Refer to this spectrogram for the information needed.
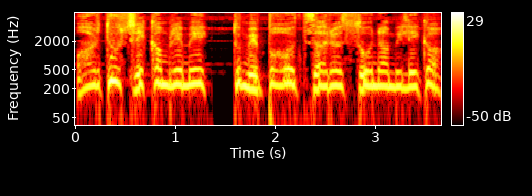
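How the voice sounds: A cartoonish character voice speaks at a fairly high pitch and a fairly slow pace. Faint music plays in the background.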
